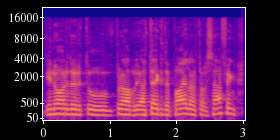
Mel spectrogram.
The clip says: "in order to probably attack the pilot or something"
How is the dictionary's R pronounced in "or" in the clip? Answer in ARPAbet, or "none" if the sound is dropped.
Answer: R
